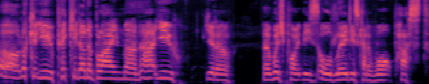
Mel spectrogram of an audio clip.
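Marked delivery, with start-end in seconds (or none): 0.0-2.6 high, mild, accusing half-shout. Retelling what the blind guy yelled back: imitating someone shouting. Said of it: "kind of shouting at me".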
